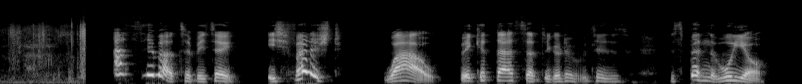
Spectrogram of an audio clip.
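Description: A teenage boy talks close to the microphone.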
